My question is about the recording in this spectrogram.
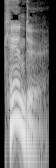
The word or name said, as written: candor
